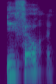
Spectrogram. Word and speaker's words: yfel: Eiffel? YFEL, that old English. I mean, that reminds me of, phonetically, like Eiffel Tower out here in France, right?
